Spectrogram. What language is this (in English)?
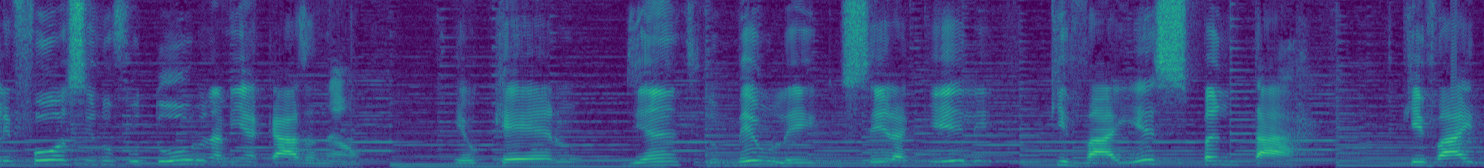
Portuguese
